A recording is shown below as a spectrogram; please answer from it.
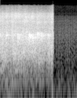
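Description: A class of first-grade children claps together for a classmate during a Bengali letter-recognition game, a dense burst of applause that stops abruptly, followed by near silence.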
